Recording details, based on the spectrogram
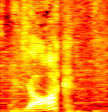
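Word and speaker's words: Jauch: your last name is y-o-w-k yeah but it's spelled with the J I think it's j-a-u-c-h correct Riley yes it is yok Riley yawk yoke that's the most interesting thing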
